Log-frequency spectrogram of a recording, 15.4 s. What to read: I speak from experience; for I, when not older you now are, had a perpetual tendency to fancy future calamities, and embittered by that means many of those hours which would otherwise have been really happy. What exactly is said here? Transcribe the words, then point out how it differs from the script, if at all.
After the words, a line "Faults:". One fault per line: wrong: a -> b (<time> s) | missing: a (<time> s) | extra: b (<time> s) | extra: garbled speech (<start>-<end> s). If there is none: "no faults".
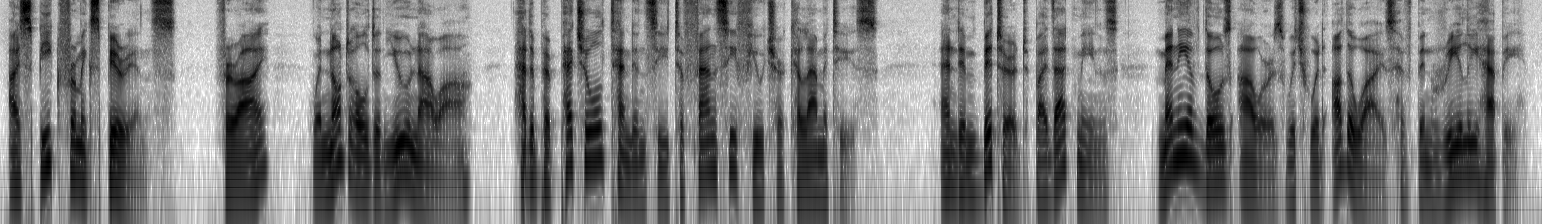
I speak from experience; for I, when not older you now are, had a perpetual tendency to fancy future calamities, and embittered by that means many of those hours which would otherwise have been really happy.
Faults:
no faults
